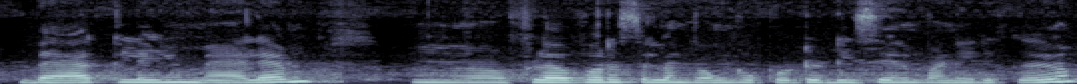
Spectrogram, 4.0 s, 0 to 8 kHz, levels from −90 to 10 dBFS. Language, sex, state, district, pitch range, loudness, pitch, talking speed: Tamil, female, Tamil Nadu, Kanyakumari, 210-230 Hz, -18 LUFS, 220 Hz, 90 wpm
